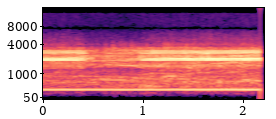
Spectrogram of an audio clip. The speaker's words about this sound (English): What's that? There's a jet of flame springing from the mirror and it leaps right at the advancing men. It strikes him head on.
